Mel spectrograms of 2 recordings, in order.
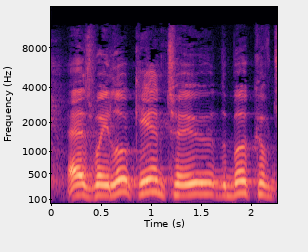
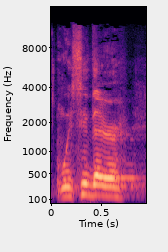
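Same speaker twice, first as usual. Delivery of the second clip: ordinary talk, nothing marked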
